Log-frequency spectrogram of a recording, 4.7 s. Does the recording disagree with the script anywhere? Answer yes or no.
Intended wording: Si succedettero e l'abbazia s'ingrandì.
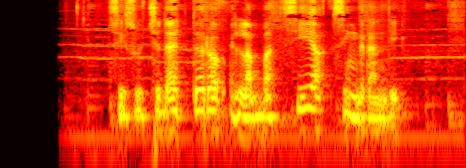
no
